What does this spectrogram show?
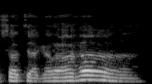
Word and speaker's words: Satyagraha: Mas a gente é portuguesa como Satyagraha, até porque ficaria um pouco pedante a gente manter a pronúncia em sânscrito nesses casos, onde o termo já vai se tornando conhecido para os falantes da língua portuguesa.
